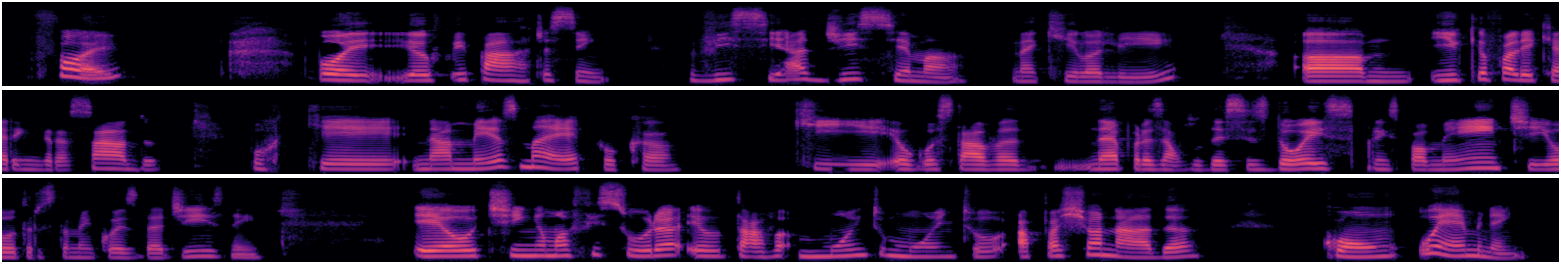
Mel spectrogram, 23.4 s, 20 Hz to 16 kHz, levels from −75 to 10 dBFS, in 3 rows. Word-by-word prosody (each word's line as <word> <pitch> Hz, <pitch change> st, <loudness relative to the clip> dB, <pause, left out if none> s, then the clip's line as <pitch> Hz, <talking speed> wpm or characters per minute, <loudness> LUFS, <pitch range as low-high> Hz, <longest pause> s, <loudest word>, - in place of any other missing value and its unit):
Foi. 330 Hz, -1 st, +3 dB, 1.0 s
Foi, 210 Hz, -3 st, +4 dB
e -, -, -10 dB
eu 200 Hz, 0 st, +3 dB
fui 230 Hz, -, -7 dB
parte, 205 Hz, -2 st, +2 dB
sim. 175 Hz, -4 st, -5 dB, 0.4 s
Viciadíssima 210 Hz, -5 st, -3 dB, 0.2 s
naquilo 175 Hz, -1 st, -6 dB
ali. 160 Hz, -, -7 dB, 0.6 s
Hã, 180 Hz, 0 st, +9 dB, 0.3 s
e 200 Hz, +2 st, +2 dB
o 210 Hz, -, -19 dB
que -, -, -5 dB
eu -, -, +1 dB
falei 230 Hz, -4 st, +4 dB
que 205 Hz, -, -9 dB
era 180 Hz, -, -3 dB
engraçado, 165 Hz, +1 st, -1 dB, 0.4 s
porque 180 Hz, -2 st, -3 dB
na 180 Hz, +1 st, -1 dB
mesma 240 Hz, +6 st, 0 dB
época 175 Hz, -4 st, -3 dB, 0.6 s
que 170 Hz, -3 st, -3 dB
eu 180 Hz, -, -1 dB
gostava, 170 Hz, -1 st, 0 dB, 0.2 s
né, 185 Hz, -8 st, +1 dB
por 180 Hz, -, -5 dB
exemplo, 165 Hz, -1 st, -4 dB
desses 165 Hz, +1 st, -2 dB
2 185 Hz, +3 st, +2 dB
principalmente 175 Hz, +4 st, +2 dB
e 170 Hz, -, -4 dB
outros 175 Hz, 0 st, -4 dB
também, 170 Hz, -1 st, -12 dB
coisa 165 Hz, 0 st, -7 dB
da 160 Hz, -, -5 dB
Disney, 195 Hz, -, -5 dB, 0.7 s
eu 210 Hz, +1 st, +6 dB
tinha 220 Hz, 0 st, +2 dB
uma 225 Hz, +1 st, 0 dB
fissura. 235 Hz, -2 st, +2 dB
Eu 210 Hz, -1 st, -1 dB
estava 200 Hz, 0 st, 0 dB
muito, 215 Hz, +6 st, -6 dB
muito 195 Hz, -2 st, -8 dB
apaixonada 200 Hz, -4 st, +2 dB, 0.6 s
com 195 Hz, +1 st, +1 dB
o -, -, 0 dB
Eminem. 215 Hz, -, 0 dB
190 Hz, 130 wpm, -26 LUFS, 170-215 Hz, 1.0 s, Hã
